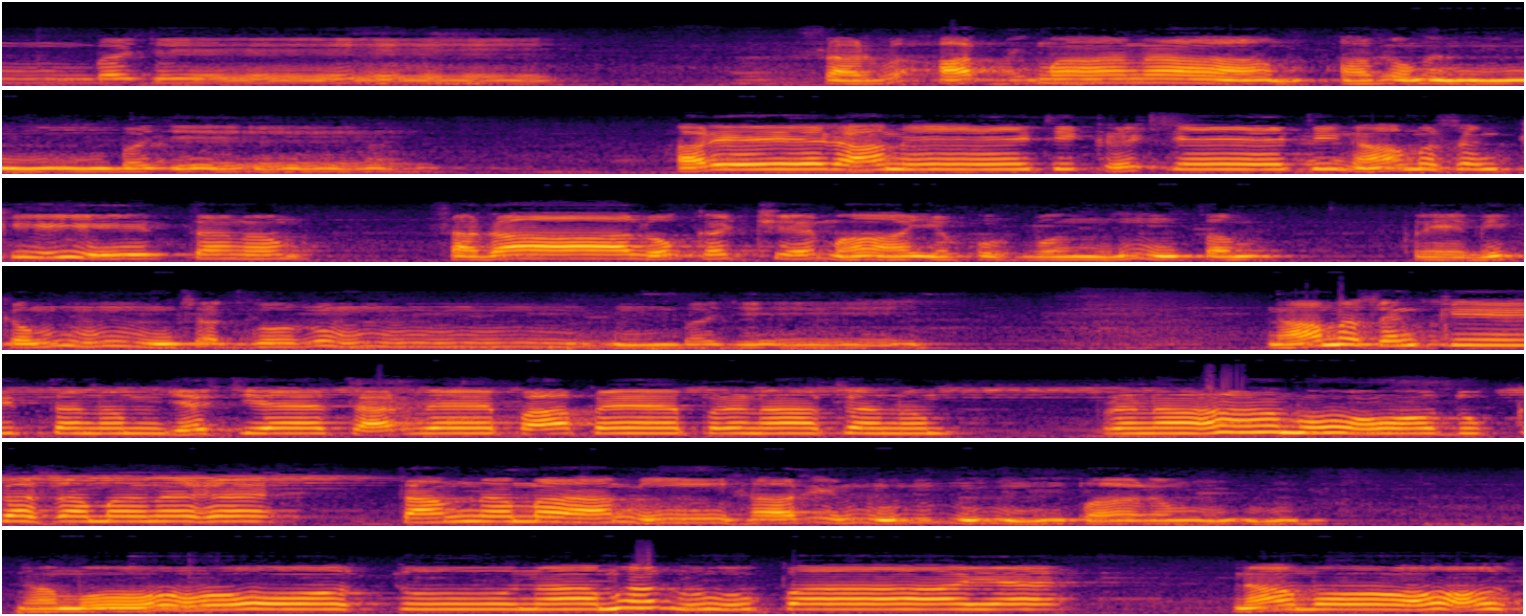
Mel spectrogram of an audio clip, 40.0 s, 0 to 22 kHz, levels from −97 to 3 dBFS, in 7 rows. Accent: native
